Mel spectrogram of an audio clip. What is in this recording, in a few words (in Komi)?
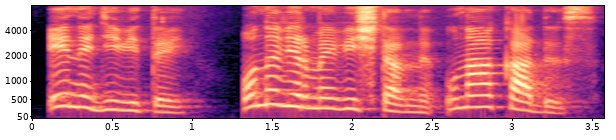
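энӧ дивитӧй он-ӧ вермӧй висьтавны уна-ӧ кадыс, Komi, female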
